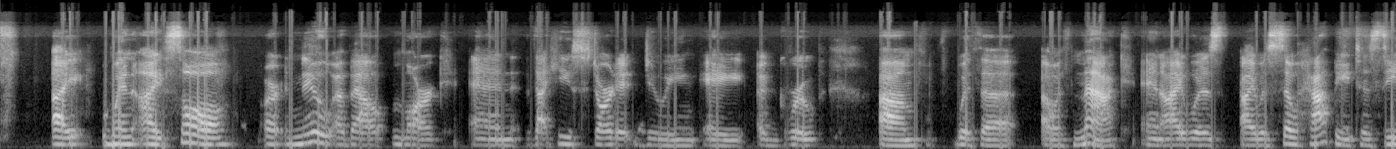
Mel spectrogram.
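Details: Woman with stroke-related aphasia, a member of an aphasia support group, whose speech shows word errors; aphasia.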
